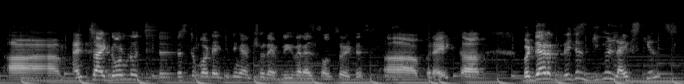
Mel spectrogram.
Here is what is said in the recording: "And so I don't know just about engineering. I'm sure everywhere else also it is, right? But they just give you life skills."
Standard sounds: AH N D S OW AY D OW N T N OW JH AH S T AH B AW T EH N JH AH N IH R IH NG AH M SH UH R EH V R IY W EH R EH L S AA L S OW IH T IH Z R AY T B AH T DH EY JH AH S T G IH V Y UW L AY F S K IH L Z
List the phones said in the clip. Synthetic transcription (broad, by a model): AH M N S OW AY D OW N T N OW JH AH S T AH B AW T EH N AH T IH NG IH AH M SH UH R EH V R IY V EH R EH L S AA L S OW IH T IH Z R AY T B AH T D EY JH AH S T G IH V Y UW L AY F S K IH L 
